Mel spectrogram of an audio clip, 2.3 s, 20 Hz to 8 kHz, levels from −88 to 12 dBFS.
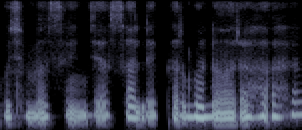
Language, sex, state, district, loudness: Magahi, female, Bihar, Gaya, -29 LUFS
